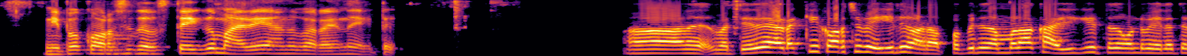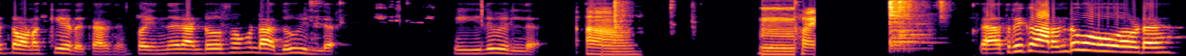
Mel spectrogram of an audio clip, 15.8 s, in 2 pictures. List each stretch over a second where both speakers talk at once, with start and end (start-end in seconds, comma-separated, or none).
none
